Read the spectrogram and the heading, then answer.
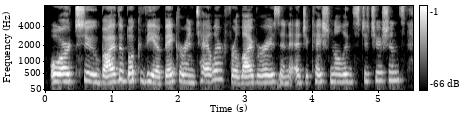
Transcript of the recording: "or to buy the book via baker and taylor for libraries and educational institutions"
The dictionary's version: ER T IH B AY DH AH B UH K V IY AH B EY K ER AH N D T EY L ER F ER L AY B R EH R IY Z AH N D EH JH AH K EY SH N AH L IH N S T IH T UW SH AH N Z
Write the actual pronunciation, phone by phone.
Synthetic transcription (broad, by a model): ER T IH B AY DH AH B UH K V IY AH B EY K ER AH N T EY L ER F ER L AY B R EH R IY Z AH N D EH JH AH K EY SH N L IH N S T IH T UW SH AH N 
